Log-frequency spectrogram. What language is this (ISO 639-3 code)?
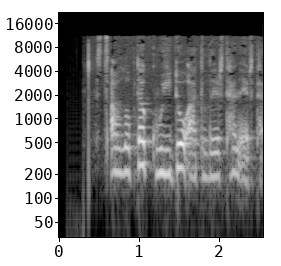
kat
